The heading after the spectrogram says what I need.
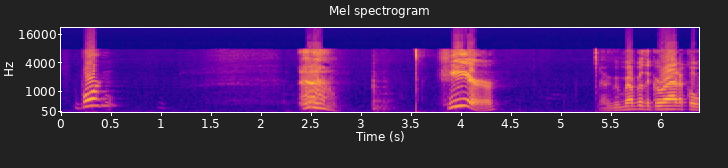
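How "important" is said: "Important" shot up high on a rising note; emphatic important. Real, not acted. Preacher driving home a grammar point, emphatic high rise. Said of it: "this is important".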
